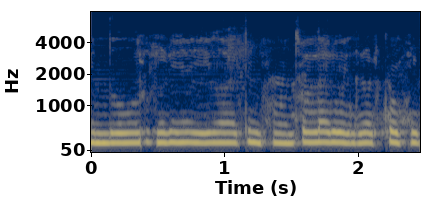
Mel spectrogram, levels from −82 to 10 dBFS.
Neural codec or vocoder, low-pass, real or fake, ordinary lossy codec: codec, 16 kHz, 16 kbps, FunCodec, trained on LibriTTS, 50 frames a second; none; fake; none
